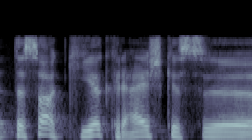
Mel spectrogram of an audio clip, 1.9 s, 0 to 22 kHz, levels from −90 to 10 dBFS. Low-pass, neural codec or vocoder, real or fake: 7.2 kHz; none; real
